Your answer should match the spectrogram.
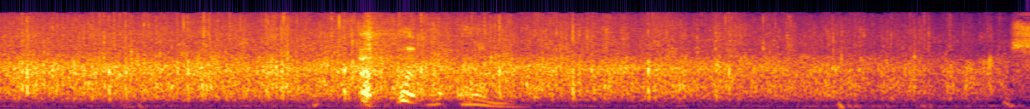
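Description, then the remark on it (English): A sustained round of applause honoring a pastor fills the whole stretch, dense steady clapping from a crowd, with a brief voice cutting through partway and no pause in the clapping. “And can we give a lot of honor and a big round of applause to”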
